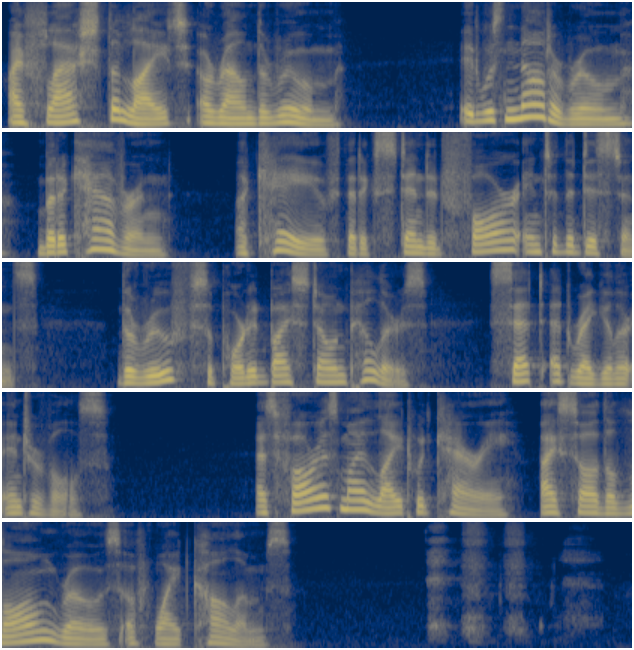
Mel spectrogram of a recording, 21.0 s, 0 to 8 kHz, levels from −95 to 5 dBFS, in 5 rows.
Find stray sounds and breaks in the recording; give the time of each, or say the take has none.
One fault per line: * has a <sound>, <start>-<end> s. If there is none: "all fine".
* has a sniff, 19.6-20.8 s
